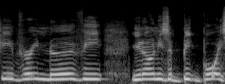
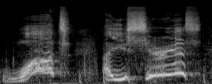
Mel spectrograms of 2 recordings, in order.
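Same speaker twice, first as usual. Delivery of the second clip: much higher, slowed, incredulous yelp; mock-astonished double take, pitched way up; shocked disbelief; 14 semitones higher, much slower than usual. Host retelling his reaction to the hidden guns, a much higher, astonished double take.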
